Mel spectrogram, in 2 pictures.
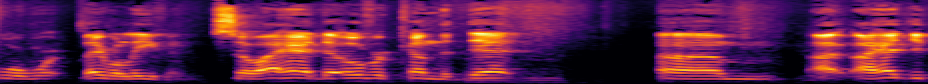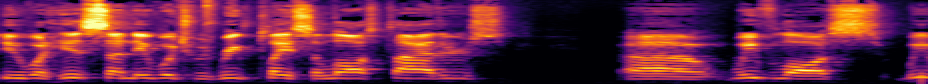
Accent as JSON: {"language": "English", "region": "Ohio", "country": "United States", "moved": "yes", "said": "I'm from Ohio. I'm a Buckeye"}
